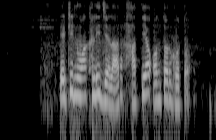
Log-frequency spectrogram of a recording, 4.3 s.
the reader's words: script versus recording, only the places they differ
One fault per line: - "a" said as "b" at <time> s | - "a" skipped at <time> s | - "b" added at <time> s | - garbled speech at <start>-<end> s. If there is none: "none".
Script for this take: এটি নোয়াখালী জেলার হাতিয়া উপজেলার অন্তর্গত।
- "উপজেলার" skipped at 3.0 s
